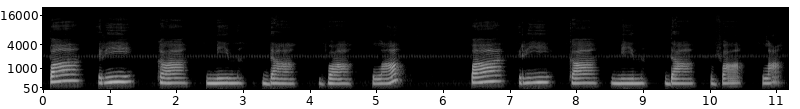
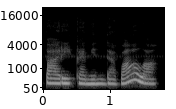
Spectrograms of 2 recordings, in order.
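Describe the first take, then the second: First: Порекомендовала stretched out; slow drill on порекомендовала. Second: Said in the usual way. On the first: Shown as a demonstration. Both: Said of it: "Let's pronounce it slower".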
